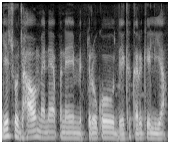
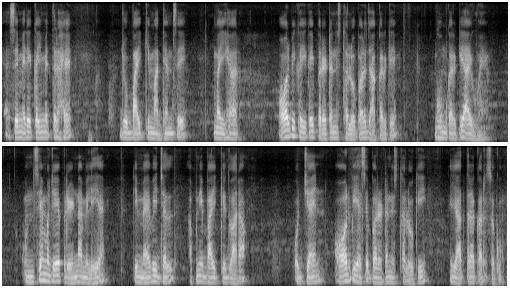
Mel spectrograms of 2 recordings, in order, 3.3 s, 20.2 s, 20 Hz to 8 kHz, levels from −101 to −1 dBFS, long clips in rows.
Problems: background sounds at intervals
